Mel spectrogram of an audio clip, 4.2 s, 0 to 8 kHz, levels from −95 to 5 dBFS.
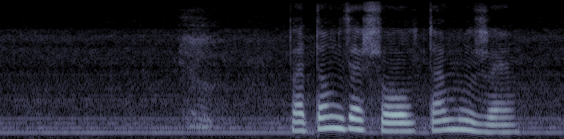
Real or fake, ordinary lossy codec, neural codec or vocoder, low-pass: fake; none; codec, 16 kHz, 8 kbps, FreqCodec, smaller model; none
